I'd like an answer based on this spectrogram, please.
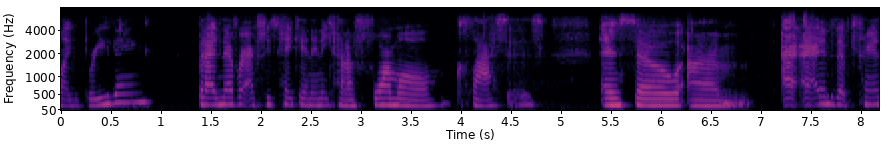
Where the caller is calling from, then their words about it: North Carolina, United States; I'm in North Carolina. Yeah. So I'm down here in the South.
